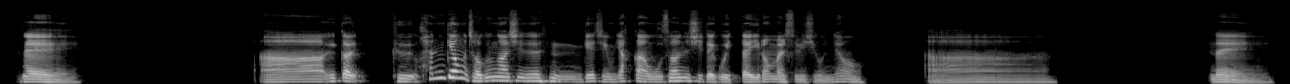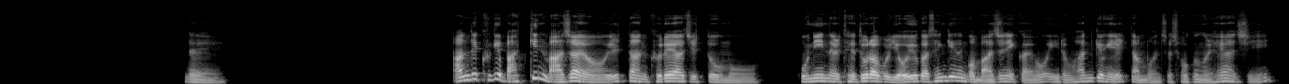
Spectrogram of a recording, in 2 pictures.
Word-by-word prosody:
네. 105 Hz, -6 st, +2 dB, 1.8 s
아 120 Hz, +3 st, 0 dB
그니까 150 Hz, 0 st, +3 dB, 0.3 s
그 135 Hz, -3 st, -2 dB
"환경 300 Hz, +2 st, +4 dB
적응하시는 155 Hz, -, 0 dB
게 145 Hz, +1 st, +1 dB
지금 125 Hz, -5 st, -7 dB
약간 145 Hz, -3 st, 0 dB
우선시되고 140 Hz, -3 st, 0 dB
있다." 105 Hz, +1 st, -1 dB
이런 110 Hz, +4 st, +1 dB
말씀이시군요. 105 Hz, 0 st, -5 dB, 0.6 s
아. 105 Hz, +2 st, -9 dB, 1.6 s
네. 100 Hz, -3 st, -1 dB, 2.0 s
네. 100 Hz, -3 st, -6 dB, 2.2 s
아 -, -, +4 dB
근데 215 Hz, +6 st, +2 dB
그게 230 Hz, +2 st, +1 dB
맞긴 200 Hz, -, +1 dB
맞아요. 115 Hz, -, +4 dB
일단 140 Hz, -1 st, 0 dB
그래야지 135 Hz, -2 st, +3 dB
또 110 Hz, -3 st, -1 dB
뭐 100 Hz, -1 st, -7 dB, 0.4 s
본인을 140 Hz, -1 st, +2 dB
되돌아 140 Hz, +4 st, +5 dB
볼 120 Hz, -3 st, 0 dB
여유가 125 Hz, +4 st, +4 dB
생기는 165 Hz, +3 st, +1 dB
건 110 Hz, -6 st, -1 dB
맞으니까요 105 Hz, +1 st, -2 dB
이런 110 Hz, -3 st, -5 dB
환경에 140 Hz, +2 st, -1 dB
일단 110 Hz, -3 st, -3 dB
먼저 100 Hz, 0 st, -8 dB
적응을 105 Hz, 0 st, -7 dB
해야지. 115 Hz, -3 st, -6 dB
120 Hz, 205 characters per minute, -23 LUFS, 105-145 Hz, 2.2 s, 되돌아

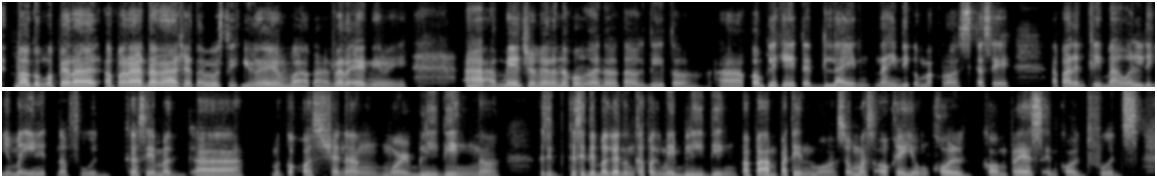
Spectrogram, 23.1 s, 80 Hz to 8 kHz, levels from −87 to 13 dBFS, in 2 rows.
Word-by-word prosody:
Bagong 180 Hz, -2 st, +4 dB
opera 150 Hz, -3 st, +7 dB
operada 155 Hz, -2 st, +6 dB
nga 140 Hz, -2 st, +7 dB
siya 140 Hz, +1 st, 0 dB
tapos 130 Hz, 0 st, -3 dB
ngunguya 135 Hz, -4 st, -1 dB
ng 120 Hz, -, -10 dB
baka. 110 Hz, 0 st, -3 dB
Pero 145 Hz, +3 st, +2 dB
anyway, 125 Hz, -4 st, -1 dB, 0.5 s
ah, 155 Hz, -2 st, +3 dB
medyo 170 Hz, +3 st, +4 dB
meron 160 Hz, -1 st, 0 dB
akong 155 Hz, -2 st, -3 dB
ano 130 Hz, -2 st, -2 dB
tawag 130 Hz, 0 st, -5 dB
dito, 130 Hz, +1 st, -8 dB, 0.2 s
ah, 120 Hz, -1 st, -2 dB
complicated 165 Hz, -4 st, +1 dB, 0.2 s
line 120 Hz, +1 st, -1 dB
na 125 Hz, -, +1 dB
hindi 135 Hz, +2 st, -3 dB
ko 135 Hz, -, -11 dB
ma-cross. 120 Hz, 0 st, -1 dB
Kasi 160 Hz, -8 st, -1 dB, 0.5 s
apparently 170 Hz, -6 st, 0 dB
bawal 170 Hz, +4 st, -1 dB
din 165 Hz, 0 st, -4 dB
yung 160 Hz, -, -6 dB
mainit 135 Hz, -1 st, -2 dB
na 140 Hz, +1 st, -9 dB
food 110 Hz, -4 st, -13 dB, 0.2 s
kasi 150 Hz, -3 st, 0 dB
mag 135 Hz, +1 st, -4 dB, 0.2 s
ah, 120 Hz, -1 st, +1 dB, 0.3 s
magco-cause 150 Hz, +3 st, -3 dB
siya 140 Hz, -1 st, 0 dB
ng 140 Hz, 0 st, -5 dB
more 140 Hz, 0 st, -4 dB
bleeding, 120 Hz, 0 st, -2 dB
'no? 125 Hz, +2 st, -8 dB, 0.4 s
Kasi, 155 Hz, 0 st, -4 dB
kasi 180 Hz, -2 st, +2 dB
'di 165 Hz, -, +2 dB
ba 160 Hz, -, +2 dB
ganun 130 Hz, -4 st, +2 dB
kapag 135 Hz, -1 st, -2 dB
may 130 Hz, -1 st, -1 dB
bleeding 115 Hz, -1 st, -5 dB
papaampatin 125 Hz, -2 st, +2 dB
mo. 105 Hz, +1 st, -11 dB
So 130 Hz, +3 st, +1 dB
mas 130 Hz, 0 st, -2 dB
okey 130 Hz, -2 st, -1 dB
'yong 115 Hz, -1 st, -6 dB
cold 125 Hz, -1 st, -1 dB, 0.2 s
compress 120 Hz, +4 st, +2 dB
and 115 Hz, 0 st, -13 dB
cold 110 Hz, -2 st, -7 dB
foods. 120 Hz, -3 st, 0 dB
135 Hz, 160 wpm, -25 LUFS, 120-150 Hz, 0.5 s, opera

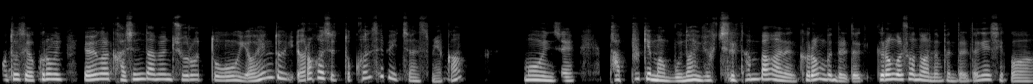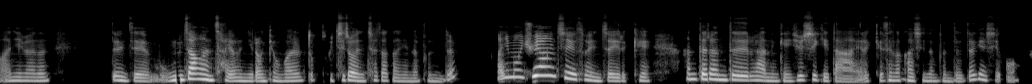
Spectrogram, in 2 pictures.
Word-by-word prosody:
어떠세요? 215 Hz, -2 st, +1 dB
그러면 235 Hz, +2 st, +3 dB, 0.2 s
여행을 240 Hz, +4 st, +5 dB
가신다면 235 Hz, +2 st, +1 dB
주로 220 Hz, 0 st, -1 dB
또 190 Hz, -2 st, +1 dB
여행도 255 Hz, -, +1 dB
여러 265 Hz, -, +2 dB
가지 245 Hz, -8 st, 0 dB
또 -, -, -8 dB
컨셉이 310 Hz, +1 st, -4 dB
있지 205 Hz, -7 st, -7 dB
않습니까? 155 Hz, -3 st, -6 dB, 0.6 s
뭐 210 Hz, -1 st, +4 dB
인제 175 Hz, -1 st, -1 dB, 0.3 s
바쁘게 245 Hz, +5 st, -1 dB
막 185 Hz, -5 st, +5 dB
문화 170 Hz, +6 st, +4 dB
유적지를 190 Hz, +1 st, +1 dB
탐방하는 220 Hz, -7 st, +2 dB
그런 215 Hz, +3 st, +3 dB
분들도 155 Hz, -10 st, +1 dB
그런 230 Hz, +1 st, +6 dB
걸 225 Hz, -, +7 dB
선호하는 195 Hz, -8 st, +1 dB
분들도 165 Hz, +2 st, -4 dB
계시고 215 Hz, -7 st, -2 dB
아니면은 170 Hz, +3 st, -4 dB, 0.6 s
또 195 Hz, -, -3 dB
인제 165 Hz, -5 st, -1 dB
뭐 -, -, -10 dB
웅장한 220 Hz, +3 st, +5 dB
자연 160 Hz, -4 st, -3 dB
이런 155 Hz, +1 st, -2 dB
경관을 165 Hz, 0 st, -4 dB
또 -, -, -8 dB
부지런히 185 Hz, -3 st, 0 dB
찾아다니는 155 Hz, -6 st, -7 dB
분들 150 Hz, -, -7 dB, 0.4 s
아니면 335 Hz, +1 st, +1 dB
휴양지에서 355 Hz, -, +4 dB
인제 165 Hz, -3 st, -1 dB
이렇게 160 Hz, +1 st, -5 dB, 0.3 s
'한들한들하는 210 Hz, -8 st, +2 dB
게 160 Hz, -1 st, -6 dB
휴식이다.' 195 Hz, -, -4 dB
이렇게 160 Hz, +2 st, -8 dB
생각하시는 175 Hz, -3 st, -4 dB
분들도 155 Hz, +6 st, -6 dB
계시고 205 Hz, -4 st, -6 dB
195 Hz, 400 characters per minute, -21 LUFS, 165-230 Hz, 0.6 s, 걸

